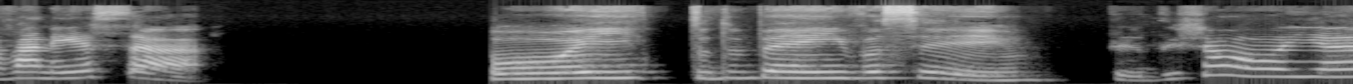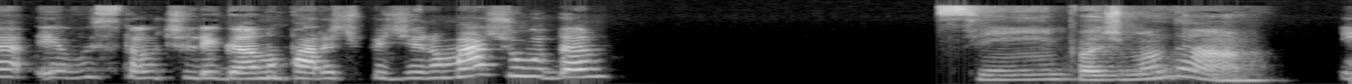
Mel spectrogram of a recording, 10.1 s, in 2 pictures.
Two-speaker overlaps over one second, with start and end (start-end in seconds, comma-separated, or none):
none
